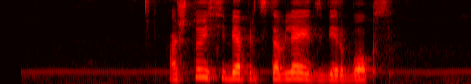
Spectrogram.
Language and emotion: Russian, neutral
